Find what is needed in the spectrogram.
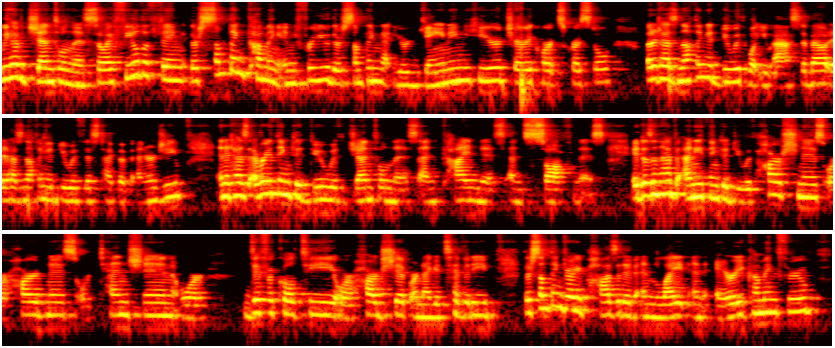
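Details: Adult woman speaking; normal speech.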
